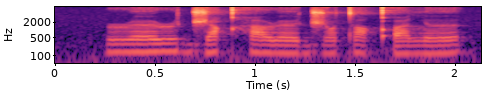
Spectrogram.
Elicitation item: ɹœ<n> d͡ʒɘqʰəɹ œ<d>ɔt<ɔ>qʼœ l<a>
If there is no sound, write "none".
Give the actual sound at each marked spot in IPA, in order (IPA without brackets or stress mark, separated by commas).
ɹ, d͡ʒ, ɔ, ə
